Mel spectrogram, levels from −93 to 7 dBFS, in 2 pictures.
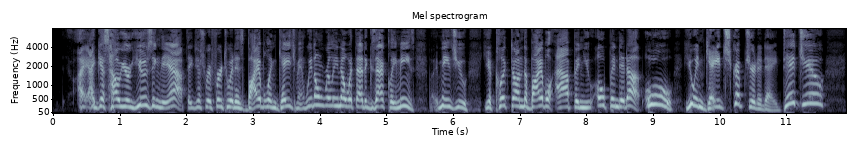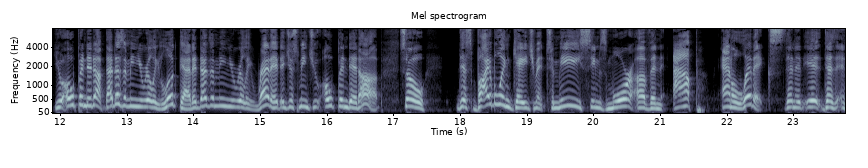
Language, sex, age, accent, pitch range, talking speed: English, male, 40-59, American, 190-265 Hz, 210 wpm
